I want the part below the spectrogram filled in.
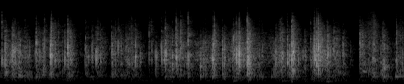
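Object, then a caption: Thin tracing paper sheet. A single translucent sheet of tracing paper, held in both hands, is bent and crinkled by the fingers. It makes a steady stream of dry, crisp crackles and rustles in quick bursts. The sound is bright, with almost no low end.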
